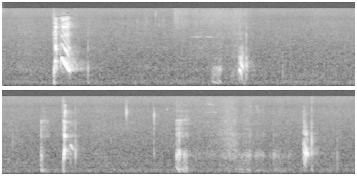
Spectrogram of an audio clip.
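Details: Newborn hiccups: soft, repeated brief squeaky catches of breath, about five or six in seven seconds.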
